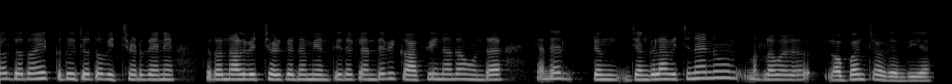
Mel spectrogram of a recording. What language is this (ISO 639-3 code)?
pan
